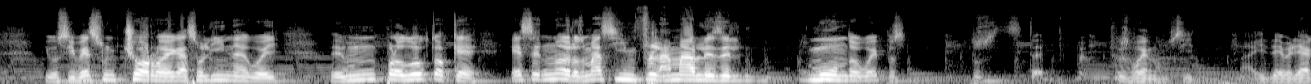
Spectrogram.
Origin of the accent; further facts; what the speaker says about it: Mexico; bailemos y echemos desmadre como buenos mexicanos que somos, güey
